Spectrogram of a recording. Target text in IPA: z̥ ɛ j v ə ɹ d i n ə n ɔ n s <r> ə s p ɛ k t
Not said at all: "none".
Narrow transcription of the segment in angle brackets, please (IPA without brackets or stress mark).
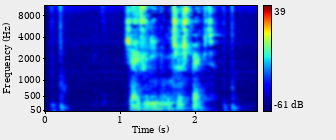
r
